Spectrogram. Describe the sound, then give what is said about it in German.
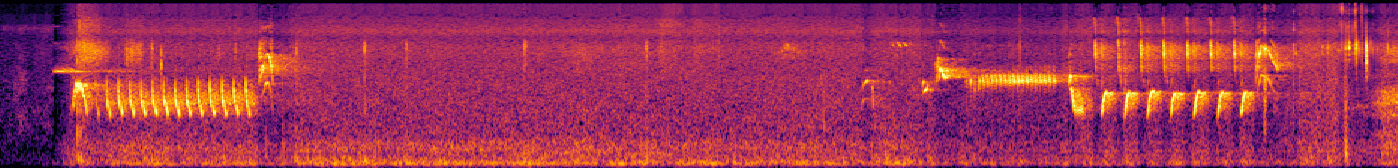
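A common nightingale sings in clear bursts: a rapid run of repeated notes, a pause over soft background hiss, then whistled phrases leading into another fast, rhythmic trill. “Ja, früher habe ich immer gesagt, dass die Nachtigall nicht so einen besonderen Gesang hat im Vergleich zu, aber wenn ich ehrlich bin, also welcher Vogel ist schon vergleichbar mit einem anderen Vogel?”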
